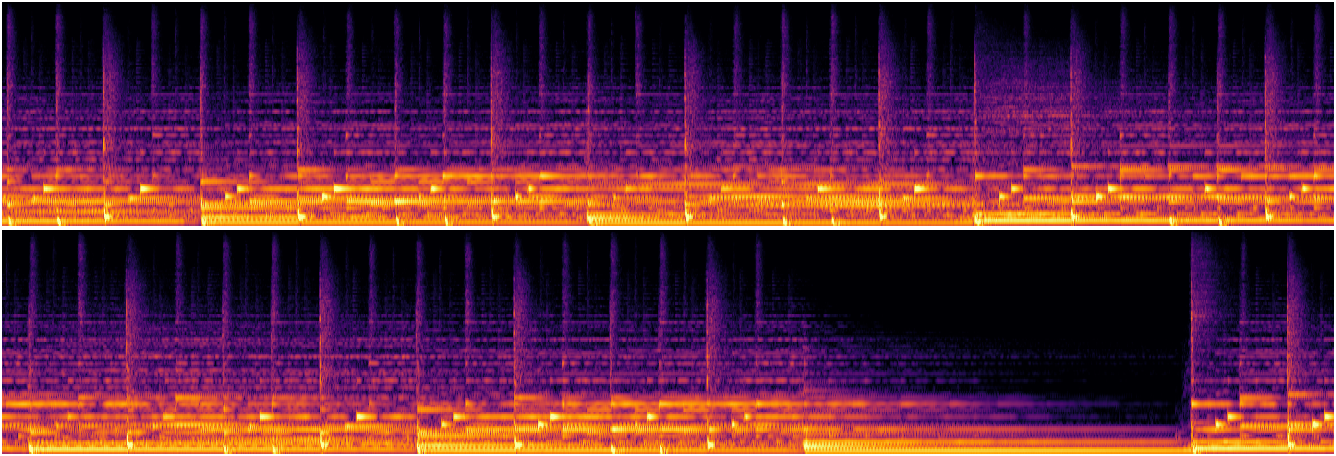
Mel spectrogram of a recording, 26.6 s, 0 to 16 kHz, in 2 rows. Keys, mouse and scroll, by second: 1.7 KP_1, 2.3-6.5 drag, 2.3-16.3 right drag, 6.6 KP_1, 8.3-9.6 drag, 8.3-15.0 middle drag, 10.2 KP_1, 11.1-12.6 drag, 13.4 shift+click, 16.0 click, 16.0-22.8 middle drag, 17.6-23.9 drag, 23.9-25.4 middle drag, 25.4 click, 25.9 middle click, 26.2-26.6 drag.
